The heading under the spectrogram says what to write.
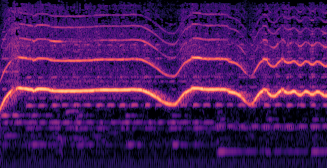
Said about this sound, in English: And now, while the whole assembly, the apes included, were convulsed with laughter, the jester suddenly uttered a shrill whistle.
